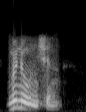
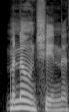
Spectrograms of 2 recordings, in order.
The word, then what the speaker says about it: Mnuchin: Alla news la pronunciano il nome Mnuchin. – Mnuchin, sì, esatto, come un po' diceva anche Vittorio Gaudio.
